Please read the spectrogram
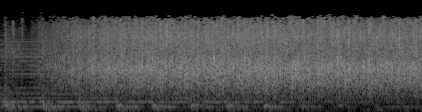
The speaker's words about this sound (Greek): Έτσι. Βάρα τέτοιο. Χειροκροτήματα.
